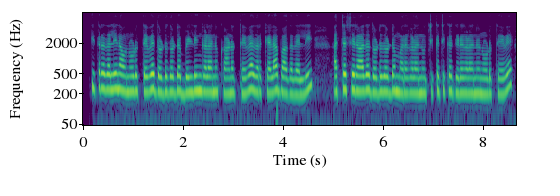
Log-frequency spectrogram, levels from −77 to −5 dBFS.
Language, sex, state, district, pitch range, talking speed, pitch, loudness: Kannada, female, Karnataka, Gulbarga, 210-230 Hz, 125 wpm, 220 Hz, -23 LUFS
